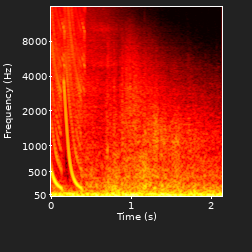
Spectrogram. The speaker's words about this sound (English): Blasters engaged.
